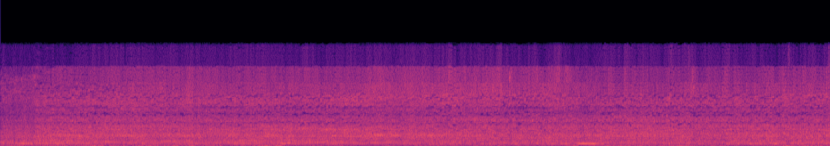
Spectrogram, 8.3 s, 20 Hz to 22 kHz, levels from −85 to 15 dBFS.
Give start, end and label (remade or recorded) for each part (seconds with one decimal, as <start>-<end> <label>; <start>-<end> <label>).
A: 0.0-1.0 recorded; 1.0-4.3 remade; 4.3-8.3 recorded

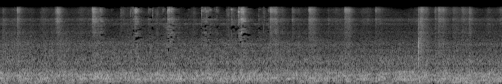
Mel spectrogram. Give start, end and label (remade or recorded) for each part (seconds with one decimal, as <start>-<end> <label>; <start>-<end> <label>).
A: 0.0-1.0 remade; 1.0-2.7 recorded; 2.7-5.0 remade

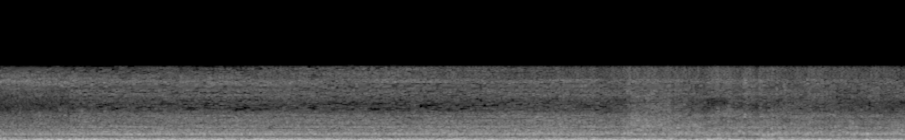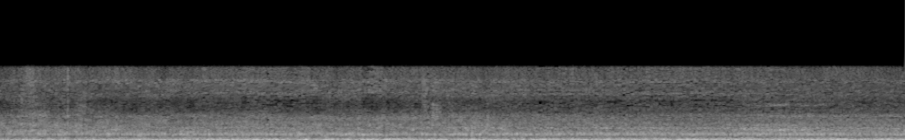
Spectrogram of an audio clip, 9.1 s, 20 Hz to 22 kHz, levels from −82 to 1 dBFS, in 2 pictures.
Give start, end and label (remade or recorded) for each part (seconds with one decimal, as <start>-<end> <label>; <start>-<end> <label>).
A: 0.0-3.0 recorded; 3.0-5.5 remade; 5.5-6.0 recorded; 6.0-7.2 remade; 7.2-9.1 recorded

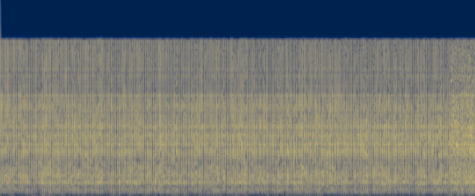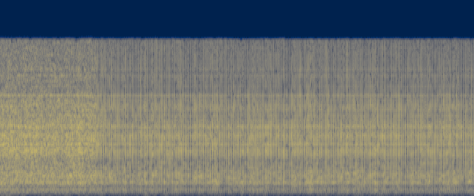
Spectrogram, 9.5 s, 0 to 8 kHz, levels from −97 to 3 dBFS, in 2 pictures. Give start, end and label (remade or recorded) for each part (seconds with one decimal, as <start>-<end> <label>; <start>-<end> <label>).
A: 0.0-4.5 remade; 4.5-5.7 recorded; 5.7-9.5 remade

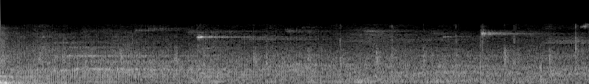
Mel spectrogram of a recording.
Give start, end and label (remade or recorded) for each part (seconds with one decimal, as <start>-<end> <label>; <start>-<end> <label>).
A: 0.0-3.5 remade; 3.5-5.9 recorded

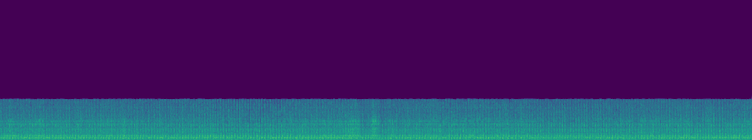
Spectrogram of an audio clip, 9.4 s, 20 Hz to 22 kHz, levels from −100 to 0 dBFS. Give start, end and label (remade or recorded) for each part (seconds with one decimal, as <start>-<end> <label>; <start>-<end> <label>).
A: 0.0-2.7 recorded; 2.7-3.7 remade; 3.7-5.5 recorded; 5.5-6.4 remade; 6.4-9.4 recorded

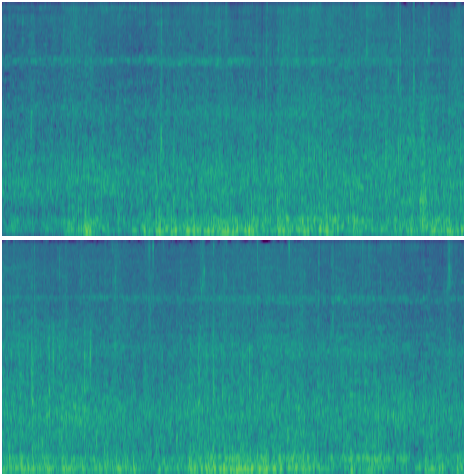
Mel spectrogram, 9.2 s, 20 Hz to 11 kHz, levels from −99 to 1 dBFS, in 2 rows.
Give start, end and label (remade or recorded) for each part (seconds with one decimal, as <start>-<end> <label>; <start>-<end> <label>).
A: 0.0-3.8 remade; 3.8-7.7 recorded; 7.7-9.2 remade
